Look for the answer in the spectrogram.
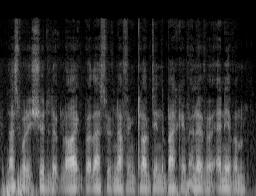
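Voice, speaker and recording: Sitting inside his car, a British hobbyist films himself installing a radio, rambling through the DIY job with wry, self-mocking grumbles. He talks fast in a fairly low voice with fairly even intonation, and there's slight background noise.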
